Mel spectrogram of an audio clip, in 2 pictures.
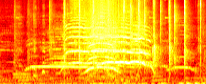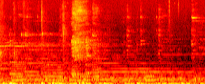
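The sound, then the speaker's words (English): A live audience in Salt Lake City cheers, with a loud burst of massed shouting for about three seconds, then scattered clapping and lighter crowd noise. “hey, y'all are supposed to cheer like you're enthusiastic.”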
